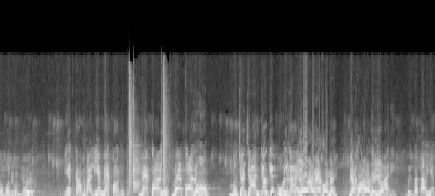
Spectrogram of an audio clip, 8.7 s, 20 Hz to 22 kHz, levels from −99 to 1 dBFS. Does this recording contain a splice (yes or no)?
no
